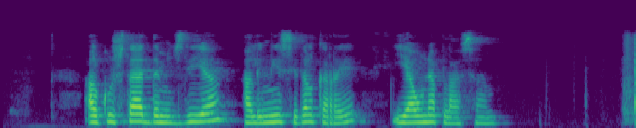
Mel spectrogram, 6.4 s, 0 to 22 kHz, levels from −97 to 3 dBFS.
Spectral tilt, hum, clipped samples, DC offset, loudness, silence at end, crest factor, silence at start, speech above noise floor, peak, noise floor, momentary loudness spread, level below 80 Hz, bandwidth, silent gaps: -6.5 dB/octave; none; under 0.1%; under 0.1%; -24 LUFS; 0.05 s; 18 dB; 0.85 s; 56 dB; -6 dBFS; -79 dBFS; 16 LU; -66 dBFS; 7.8 kHz; none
